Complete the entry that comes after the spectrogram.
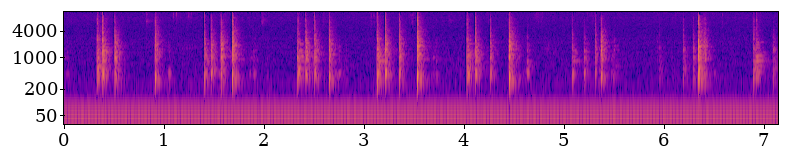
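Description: Long gold metal claw fingertips tap and drum rapidly on the textured synthetic head of a round, hollow Remo frame drum about 30 cm across. Quiet, dry taps come in quick irregular clusters, each with a soft midrange thump around 350 Hz and a brief papery brush of the claw tips. Every hit dies away almost instantly.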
